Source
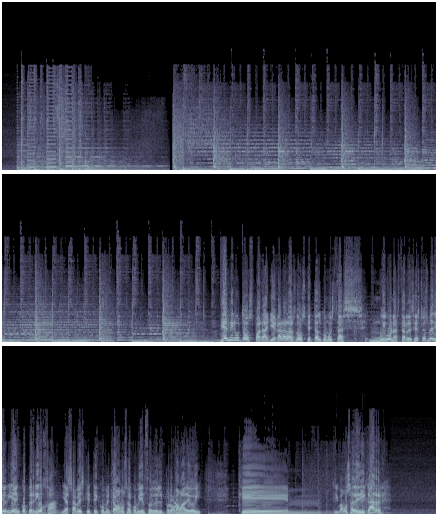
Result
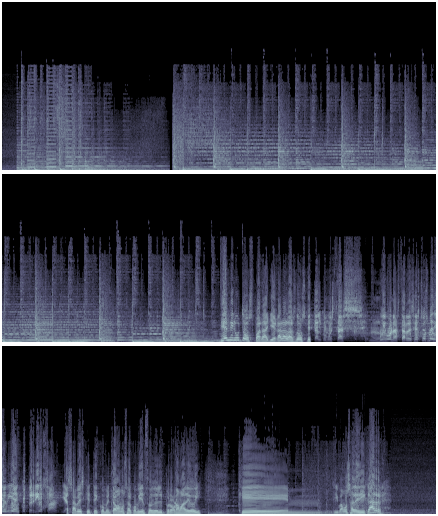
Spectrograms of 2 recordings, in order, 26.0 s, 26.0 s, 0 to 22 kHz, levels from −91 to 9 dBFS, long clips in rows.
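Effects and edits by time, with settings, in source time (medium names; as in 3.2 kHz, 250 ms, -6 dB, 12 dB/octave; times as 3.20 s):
14.83–18.64 s: LFO high-pass saw down 0.61 Hz -> 0.1 Hz 950–2200 Hz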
